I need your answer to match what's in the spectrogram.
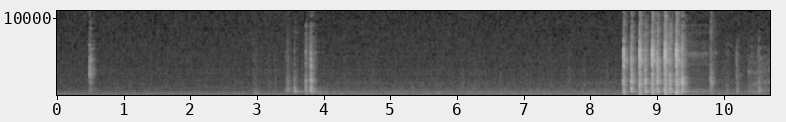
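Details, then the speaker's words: Amstrad PC1512 at first power-up with a sorted-out PSU and Hercules card, a DOS boot disk in the floppy drive: irregular dry clicking and chattering over near silence; the drive seeks but never boots. Whether the drive works is unknown. "i've got a disk is it going to boot i think it's thinking about it"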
